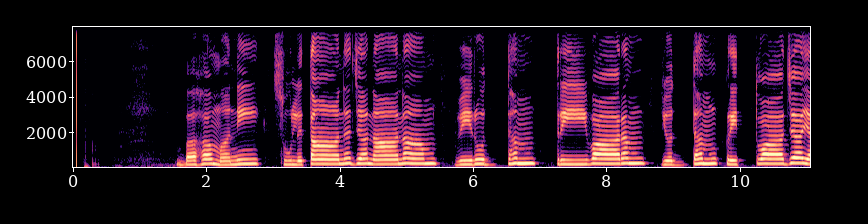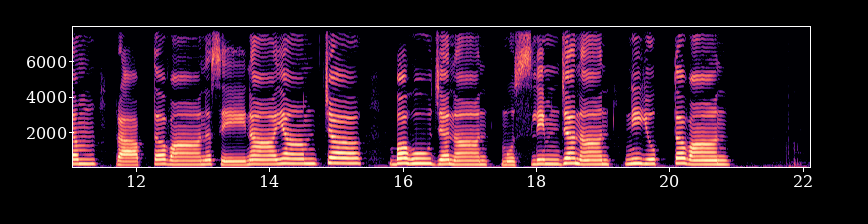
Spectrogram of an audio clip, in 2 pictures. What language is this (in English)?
Sanskrit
